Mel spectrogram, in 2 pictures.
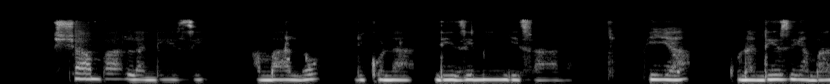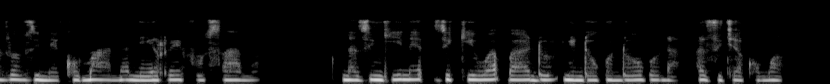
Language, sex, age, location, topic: Swahili, female, 18-24, Kisumu, agriculture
